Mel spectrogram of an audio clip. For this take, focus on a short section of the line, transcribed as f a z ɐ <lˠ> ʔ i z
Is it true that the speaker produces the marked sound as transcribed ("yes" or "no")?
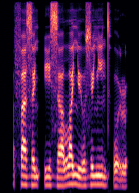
no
